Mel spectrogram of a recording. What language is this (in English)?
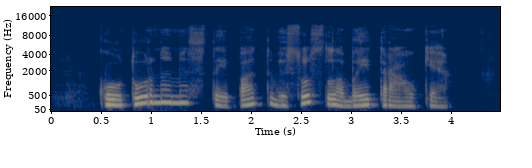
Lithuanian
